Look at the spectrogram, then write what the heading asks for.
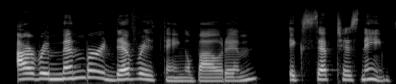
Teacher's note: about him 이렇게 열심히 발음하지 않고요. 대명사들의 H 소리를 약화시켜서 about him. 이렇게 소리를 죽여서 많이 발음한다.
